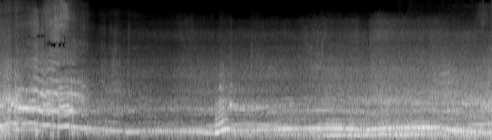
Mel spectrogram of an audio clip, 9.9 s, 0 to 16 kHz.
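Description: Toyota AE86 driven hard on a circuit, drifting: the engine note falls off about two seconds in, jumps back up around four seconds in, and drops again near the end, with tyres squealing over the first second or so.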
